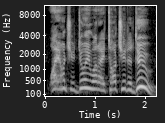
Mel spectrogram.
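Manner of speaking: high, loud booming divine rebuke; a loud, high, stern heavenly voice; voice of God. Retold or imitated. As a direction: call him out like God from above. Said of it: "God goes".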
